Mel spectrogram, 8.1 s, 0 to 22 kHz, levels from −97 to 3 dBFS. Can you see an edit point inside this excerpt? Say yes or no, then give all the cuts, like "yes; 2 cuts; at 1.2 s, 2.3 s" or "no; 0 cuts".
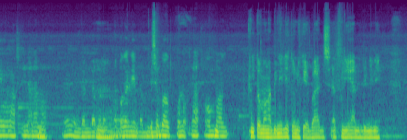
no; 0 cuts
